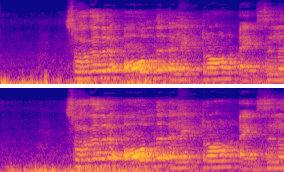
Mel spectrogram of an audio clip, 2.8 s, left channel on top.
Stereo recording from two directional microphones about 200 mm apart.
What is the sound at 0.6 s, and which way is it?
A man's voice, 20° left (ahead or behind).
